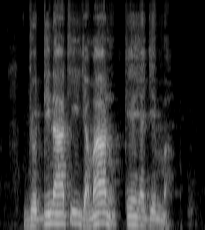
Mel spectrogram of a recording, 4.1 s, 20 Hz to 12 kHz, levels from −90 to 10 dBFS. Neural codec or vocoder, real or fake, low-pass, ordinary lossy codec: none; real; 10.8 kHz; Opus, 16 kbps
